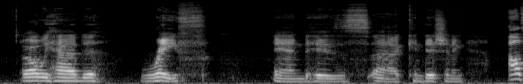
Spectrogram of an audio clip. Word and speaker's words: Ralph: it was ray fines right but it's also ralph that's one of the most fun names in existence because it's not how you would think that's pronounced you know so yeah rafe um yeah but he had the conditioning it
